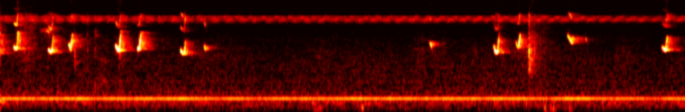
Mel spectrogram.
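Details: Small newborn chicken chicks chirping loudly at night. Thin, high, falling peeps come in scattered bursts of two or three, with quiet gaps between them, over a steady low electrical hum.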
